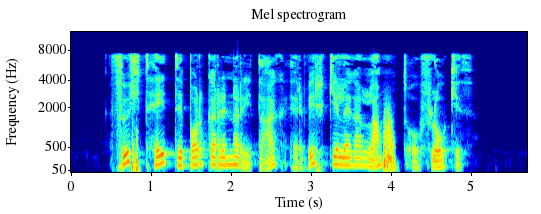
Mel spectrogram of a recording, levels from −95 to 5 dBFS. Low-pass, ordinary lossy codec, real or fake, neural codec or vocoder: 7.2 kHz; AAC, 64 kbps; real; none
